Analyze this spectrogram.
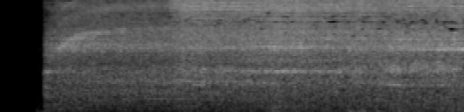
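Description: Power saw cutting wood: a steady high whine over a rasping hiss, starting about half a second in.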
